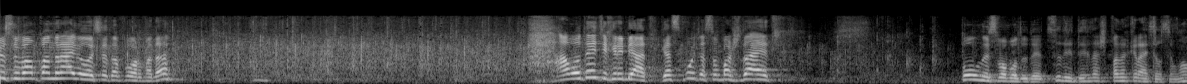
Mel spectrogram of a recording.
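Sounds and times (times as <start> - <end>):
speech: 0.0 - 2.8, 5.6 - 8.0, 9.6 - 11.8
audience applause: 0.0 - 9.8.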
